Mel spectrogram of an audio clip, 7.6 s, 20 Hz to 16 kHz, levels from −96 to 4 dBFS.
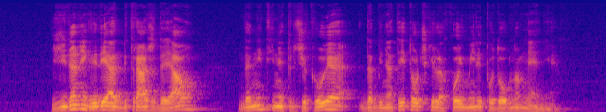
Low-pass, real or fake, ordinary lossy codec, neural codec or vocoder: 14.4 kHz; fake; none; vocoder, 44.1 kHz, 128 mel bands every 512 samples, BigVGAN v2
